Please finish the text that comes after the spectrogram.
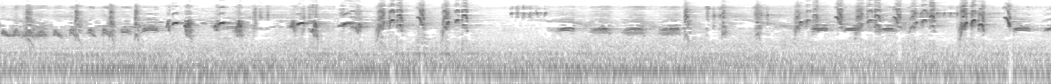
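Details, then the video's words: Oriental magpie-robin singing with its tail spread: a lively run of clear whistled notes mixed with sharp chirps and harsh squawks, delivered in quick bursts separated by short pauses over faint background noise. "kacer gacor dor ,kacer gacor buka ekor"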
